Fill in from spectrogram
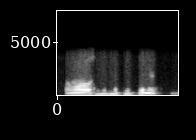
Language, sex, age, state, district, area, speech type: Odia, male, 45-60, Odisha, Kalahandi, rural, conversation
